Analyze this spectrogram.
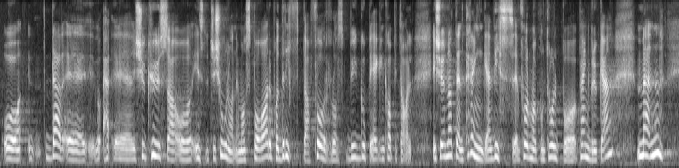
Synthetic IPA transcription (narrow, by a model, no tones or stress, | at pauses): ʔɔ | d̪æɾ | ʃʉːkhʉːsɑɔɪ̰nst̪ɪt̪ʉʃuːnɑnə̰mɔspɑːɾəpʰɔd̪ɾɪft̪ɑfɔɾɔbʏɡːəʊpːeːɡənkʰɑpɪt̪ʰɑ̰ːlɛʃøːnəɾɑt̪̚d̪ɛnt̪ʰɾɛŋːəɾɛnʋɪsfɔɾmɑʋkʊnt̪ʰɾɔlːpʰɔ̰pʰɛŋːəbɾʉːkənmɛn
